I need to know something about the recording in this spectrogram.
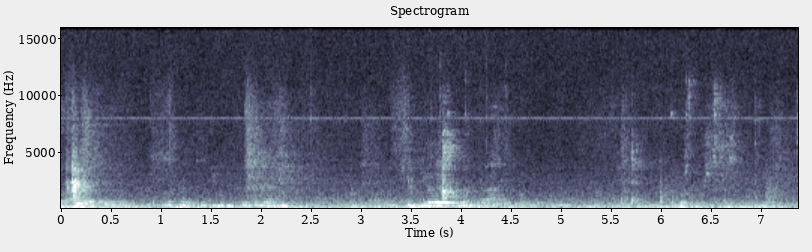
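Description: Teenage boys talk quietly nearby.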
